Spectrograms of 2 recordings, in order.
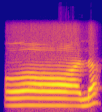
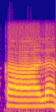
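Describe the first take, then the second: First: The long vowel is full and heavy. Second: The long vowel is thin and light. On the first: The speaker calls it right. "इसको मोटा करके पढ़ना है" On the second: The speaker calls it wrong. "अलिफ को हम का नहीं पढ़ेंगे, काला काला नहीं"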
